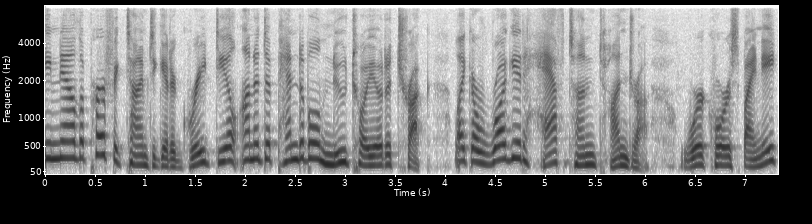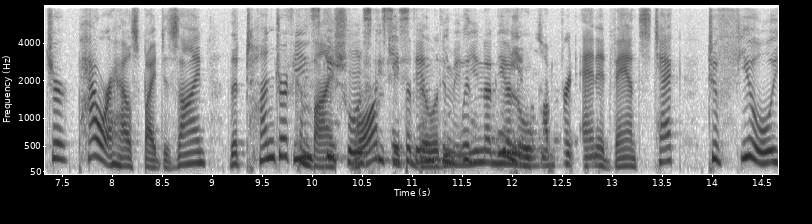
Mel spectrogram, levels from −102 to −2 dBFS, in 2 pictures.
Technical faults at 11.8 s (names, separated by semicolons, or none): speech suppressed in double talk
